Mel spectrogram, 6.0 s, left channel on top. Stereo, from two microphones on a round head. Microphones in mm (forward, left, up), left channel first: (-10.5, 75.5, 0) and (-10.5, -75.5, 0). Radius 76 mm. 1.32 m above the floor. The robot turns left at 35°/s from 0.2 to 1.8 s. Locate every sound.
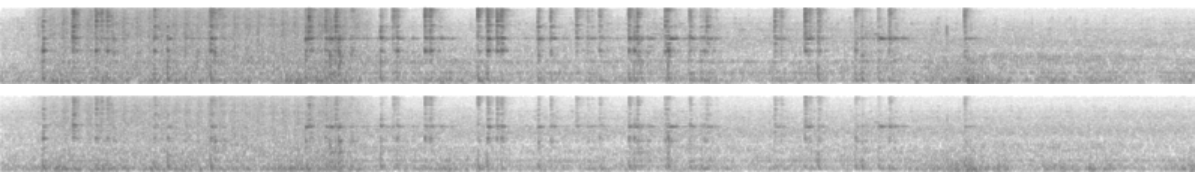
0.2 s a pop: 45° left (ahead or behind); by 4.9 s 80° left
